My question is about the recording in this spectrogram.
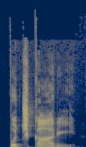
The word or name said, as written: पुचकारी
